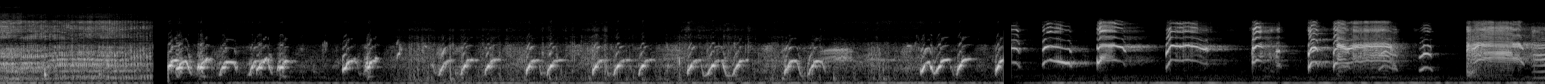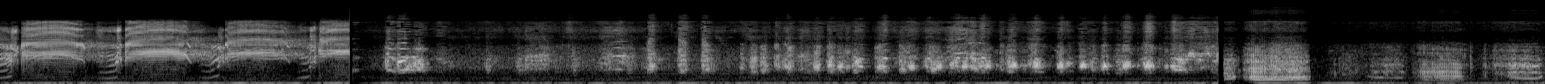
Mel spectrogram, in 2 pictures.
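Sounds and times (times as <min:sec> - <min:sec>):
flamingos honking and chattering: 0:02.4 - 0:10.0, 0:14.8 - 0:27.7
monkey wavering cries: 0:09.2 - 0:19.8.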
